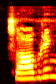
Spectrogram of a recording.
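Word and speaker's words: sovereign: तो सॉवरिंग, सॉवरिंग इसलिए पढ़ा गया है क्योंकि कहीं पर भी अगर ई आर होता है बड़ी वर्ड मीनिंग में, तो ई को साइलेंट रखते हैं।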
